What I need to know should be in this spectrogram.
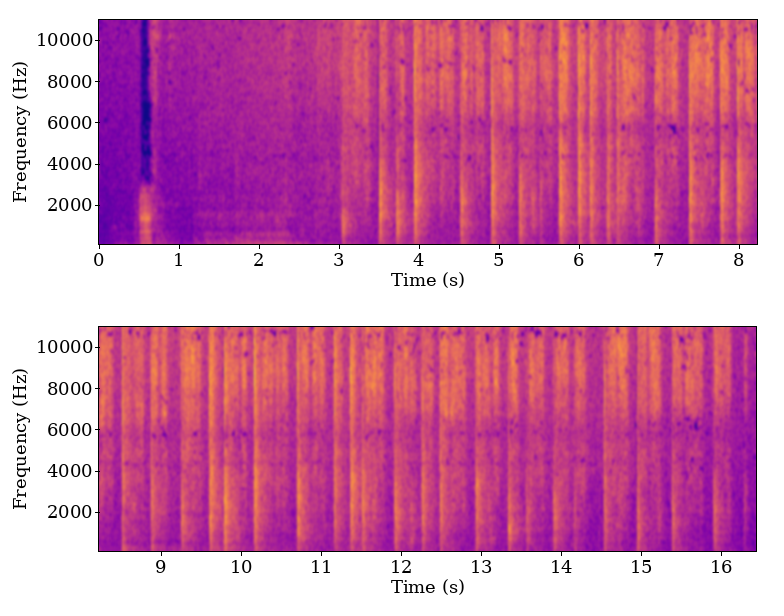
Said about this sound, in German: schreiben wir erstmal den Titel hin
